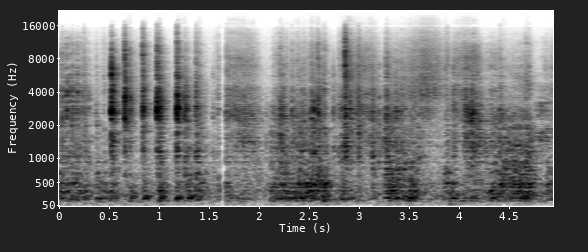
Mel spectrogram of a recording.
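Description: Scissors cut down the dart legs of a paper jacket sloper pattern, with a quick run of crisp, close snips at the start followed by a quieter, continuous rustling slide of the blades through paper.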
